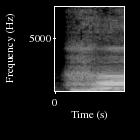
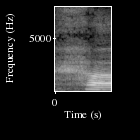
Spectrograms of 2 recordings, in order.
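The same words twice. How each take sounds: First: হা let out softly with no pressure; right soft ha. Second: হা pushed with pressure in the throat; wrong pressed ha. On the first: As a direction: show the correct relaxed হা. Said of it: "এভাবে বলবেন". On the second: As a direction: show the pressed হা to avoid. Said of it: "এটা বলবেন না". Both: Shown as a demonstration.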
